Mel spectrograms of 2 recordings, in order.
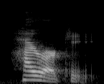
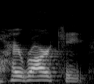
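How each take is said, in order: First: The stress falls on the first syllable. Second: The stress falls on a later syllable. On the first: The speaker calls it right. "The stress is always on the first syllable" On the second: The speaker calls it wrong. "I heard that as well"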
